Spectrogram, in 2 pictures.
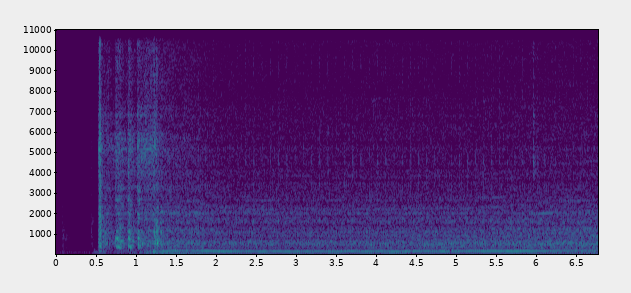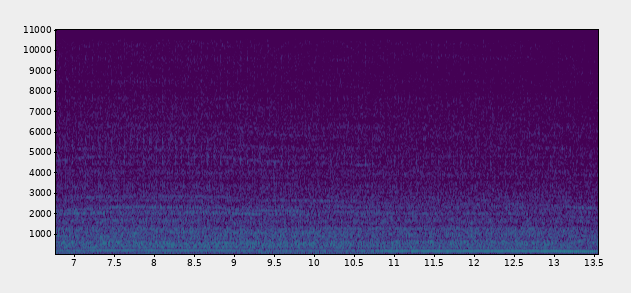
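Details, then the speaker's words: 2013 Honda Fit, about 183,000 miles, after replacing the catalytic converter-to-resonator pipe gasket: quick start, then a smooth, even, quiet idle with no puffing or ticking and no soap bubbles. A normal idle with the exhaust leak fixed. "it sounds a lot quieter I don't see any bubbles right off the bat I'm happy okay so here's the finished product see it's 301. much quieter it's normal we're good to go"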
